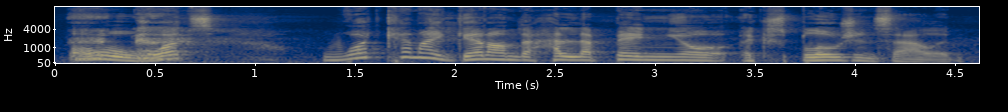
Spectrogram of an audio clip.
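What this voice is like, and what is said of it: Exaggerated put-on Spanish accent. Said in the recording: “They add a Spanish accent, but they have no accent naturally.”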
